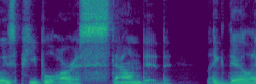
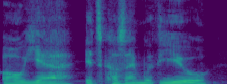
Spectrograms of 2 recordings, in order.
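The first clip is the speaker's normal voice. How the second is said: slow, cringey, fake put-on voice. Retelling what someone said in a clip, imitating his cringe put-on voice. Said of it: "he does, like, a voice".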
